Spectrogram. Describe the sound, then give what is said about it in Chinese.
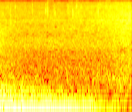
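Steady light rain falls in a forest, a dense even hiss with a low rumbling undertone that eases slightly toward the end, with no voices. “此时的风已经停了，可雨还在下着”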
